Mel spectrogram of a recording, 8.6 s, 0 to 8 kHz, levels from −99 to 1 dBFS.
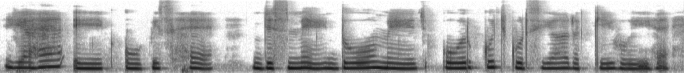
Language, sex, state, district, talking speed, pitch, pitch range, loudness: Hindi, female, Uttar Pradesh, Saharanpur, 90 wpm, 210 Hz, 195-220 Hz, -15 LUFS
